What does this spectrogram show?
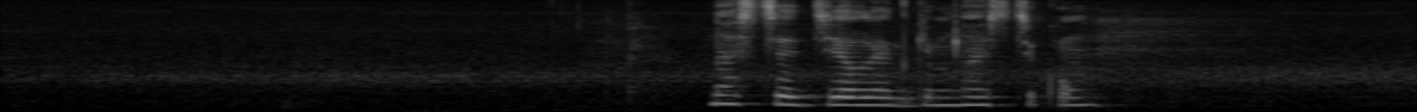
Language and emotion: Russian, neutral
